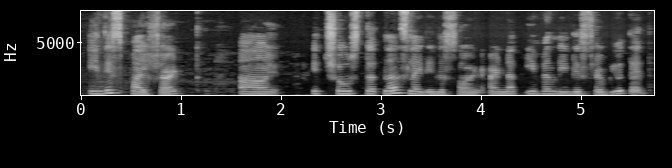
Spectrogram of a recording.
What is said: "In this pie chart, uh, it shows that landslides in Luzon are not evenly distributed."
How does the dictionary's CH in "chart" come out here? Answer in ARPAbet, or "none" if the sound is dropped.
SH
